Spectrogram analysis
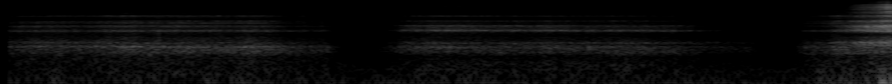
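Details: Simulated snoring with obstructive sleep apnoea from an animation about combined mandibular advancement splint and CPAP therapy: rough, noisy breathing with two short silent gaps imitating airway blockages.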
